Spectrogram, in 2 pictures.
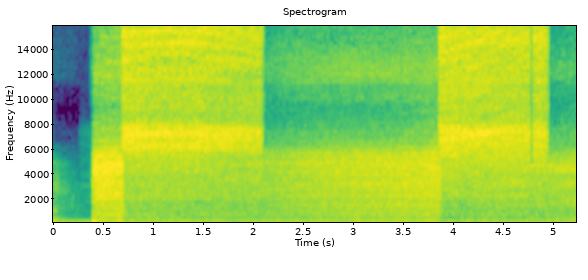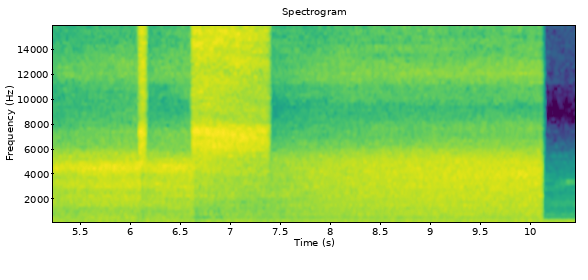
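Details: Hoffman Gel 3 steamer during end-of-day blowdown, accessory nozzle run by foot pedal to bleed pressure down to 5 PSI: loud, steady hiss in repeated bursts with even pressure and no sputtering; normal venting.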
